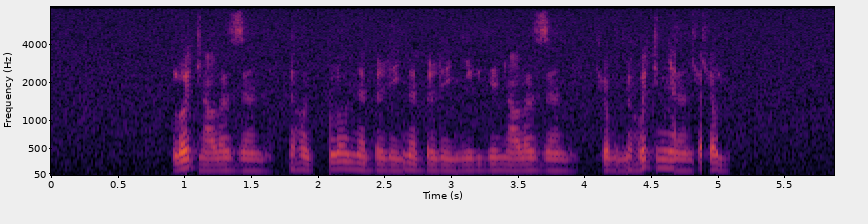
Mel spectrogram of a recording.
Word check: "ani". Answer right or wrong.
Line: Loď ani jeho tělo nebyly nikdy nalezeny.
wrong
